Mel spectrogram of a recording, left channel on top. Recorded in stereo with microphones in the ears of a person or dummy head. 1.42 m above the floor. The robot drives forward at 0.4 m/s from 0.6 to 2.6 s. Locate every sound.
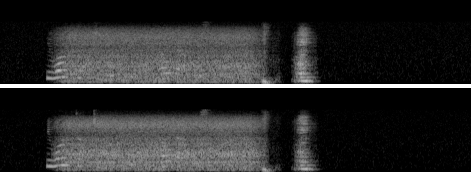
0.5 s a woman speaking: 85° right, 2.5 m; by 2.5 s 80° right, 3 m
2.6 s hammering: 15° left (ahead or behind), 0.8 m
